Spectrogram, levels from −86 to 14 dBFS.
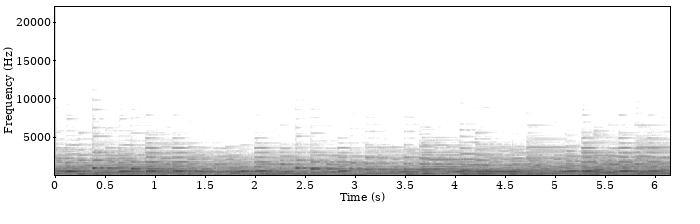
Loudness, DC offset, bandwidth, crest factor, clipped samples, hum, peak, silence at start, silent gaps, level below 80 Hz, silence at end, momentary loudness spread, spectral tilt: -28 LUFS; under 0.1%; 6 kHz; 14 dB; under 0.1%; none; -12 dBFS; 0 s; none; -52 dBFS; 0 s; 5 LU; -8.5 dB/octave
